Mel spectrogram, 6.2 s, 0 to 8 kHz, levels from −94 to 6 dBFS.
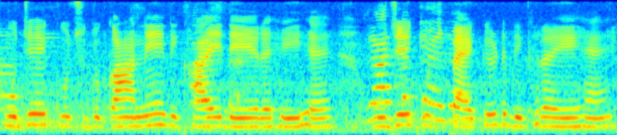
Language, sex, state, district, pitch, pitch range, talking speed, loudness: Hindi, female, Madhya Pradesh, Dhar, 200 Hz, 195-215 Hz, 125 wpm, -19 LUFS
